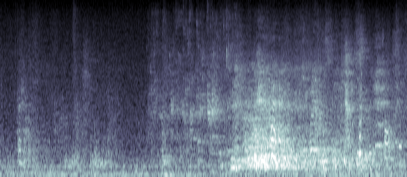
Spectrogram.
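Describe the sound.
Water from Pennsylvania is poured into a container, starting quietly and swelling into a fuller, steady splashing stream halfway through, with someone speaking.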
